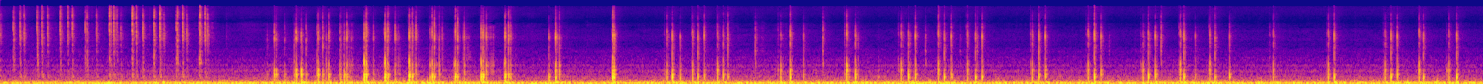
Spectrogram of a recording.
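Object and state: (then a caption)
Plastic steering wheel airbag cover. Long turquoise acrylic nails tap rapidly across the large, hollow-backed center airbag cover of a car steering wheel, made of hard dark plastic, with the hand resting near the buttons at the start. Quick, sharp, bright clicks come in dense bursts over a steady low rumble. Each tap dies away almost at once.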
